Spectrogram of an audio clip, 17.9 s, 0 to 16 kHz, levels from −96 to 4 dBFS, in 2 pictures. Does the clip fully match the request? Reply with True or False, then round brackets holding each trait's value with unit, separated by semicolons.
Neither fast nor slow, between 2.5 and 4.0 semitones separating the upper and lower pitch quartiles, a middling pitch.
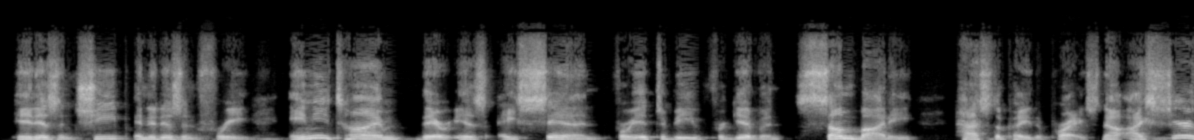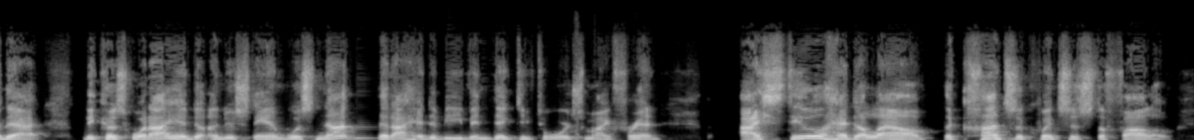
False (175 wpm; 4.5 semitones; 160 Hz)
